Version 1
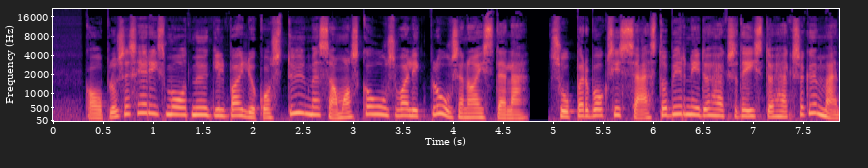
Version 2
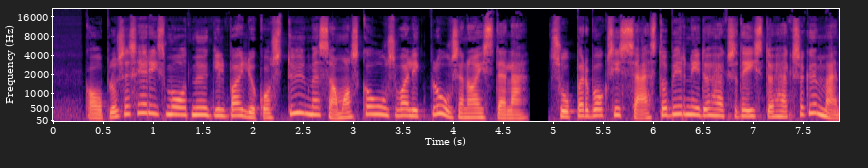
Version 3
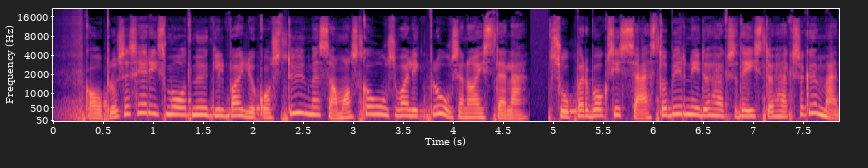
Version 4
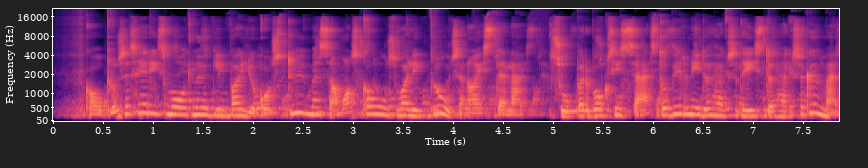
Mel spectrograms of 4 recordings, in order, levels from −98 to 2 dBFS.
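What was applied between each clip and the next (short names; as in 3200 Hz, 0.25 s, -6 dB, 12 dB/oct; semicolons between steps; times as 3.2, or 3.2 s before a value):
HPF 89 Hz
backwards sustainer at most 83 dB/s
spectral trails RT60 0.31 s; Chebyshev high-pass 190 Hz, order 10; on a send: echo with dull and thin repeats by turns 0.212 s, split 940 Hz, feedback 57%, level -10.5 dB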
